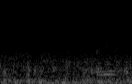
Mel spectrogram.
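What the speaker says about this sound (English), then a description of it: "That's why the thunderstorm's happening right now." Minecraft thunderstorm, a faint steady wash of rain with a low rumbling undertone, continuous and distant throughout.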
